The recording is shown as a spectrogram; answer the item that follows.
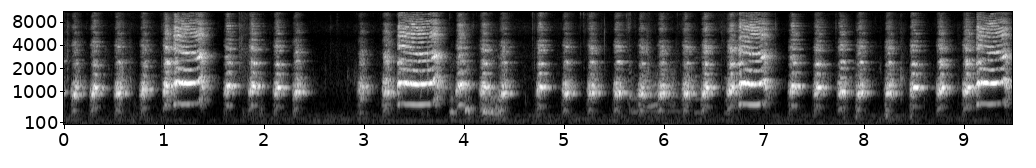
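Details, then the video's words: Rapid clucking from hens, interrupted every few seconds by longer, louder squawking cackles, with a short lull near the beginning and the clucks running on steadily between outbursts. "Hens Clucking Sounds Noises!"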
